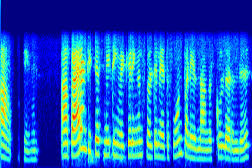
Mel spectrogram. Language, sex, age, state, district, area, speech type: Tamil, female, 18-30, Tamil Nadu, Vellore, urban, conversation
